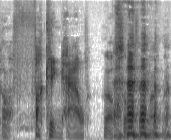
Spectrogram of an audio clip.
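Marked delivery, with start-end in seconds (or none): 0.0-1.1 low muttering to oneself under the breath. Showing how they talk to themselves: imitating own muttering under breath. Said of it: "muttering under my breath".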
